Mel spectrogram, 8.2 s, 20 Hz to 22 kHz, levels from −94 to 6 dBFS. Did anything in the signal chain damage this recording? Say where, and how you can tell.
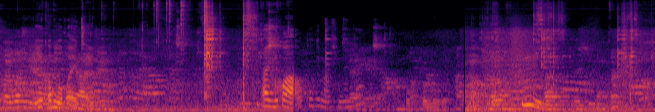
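Yes. At the input stage, the recording likely switched to a poorer input device at 3.67 s, after a 20 ms silence. Until 5.82 s the sound drops about 10 dB, loses everything above 11.1 kHz, and carries a new noise floor roughly 55 dB down.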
